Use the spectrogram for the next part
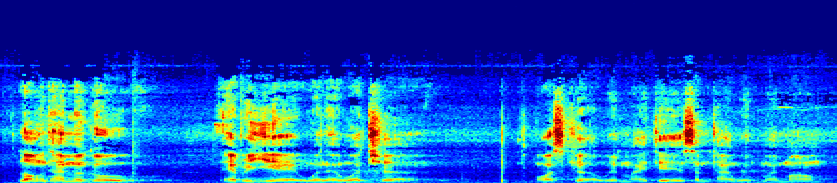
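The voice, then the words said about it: Foreign-accented English. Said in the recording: “I love his accent.”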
